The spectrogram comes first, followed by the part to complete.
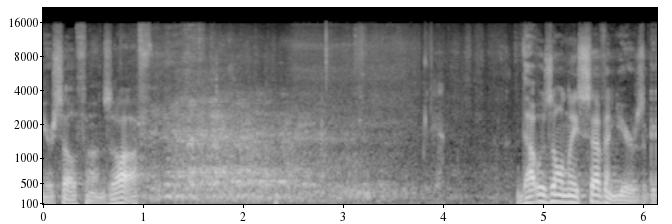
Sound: audience laughter

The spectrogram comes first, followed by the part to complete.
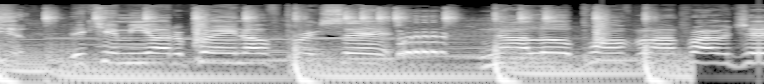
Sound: brr

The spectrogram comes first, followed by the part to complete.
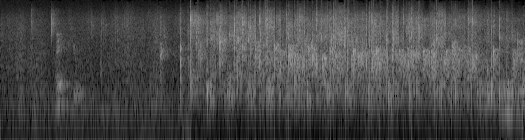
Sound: applause

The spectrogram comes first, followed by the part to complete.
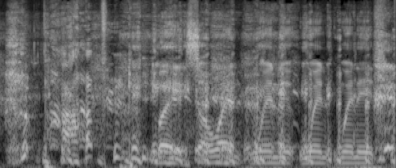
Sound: laughs

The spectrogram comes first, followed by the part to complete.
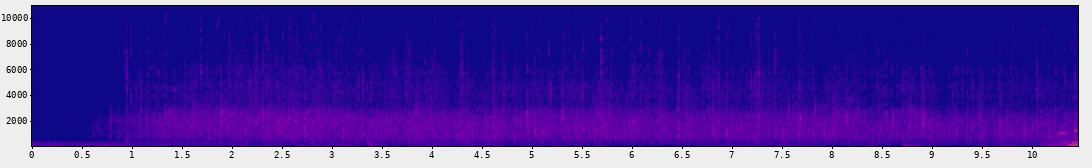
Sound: audience applause

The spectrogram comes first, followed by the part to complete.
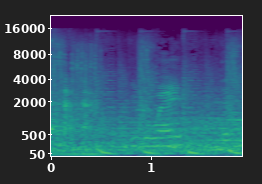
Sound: laughter

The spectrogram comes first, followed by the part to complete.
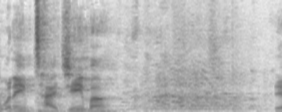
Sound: audience laughing

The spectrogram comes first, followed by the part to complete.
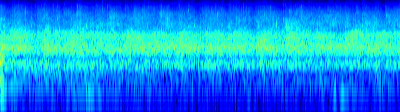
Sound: applause

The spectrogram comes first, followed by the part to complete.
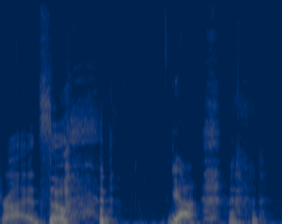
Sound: laughing

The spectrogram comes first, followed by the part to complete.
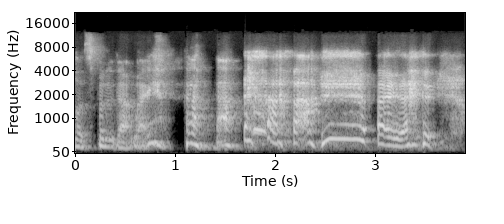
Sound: laugh

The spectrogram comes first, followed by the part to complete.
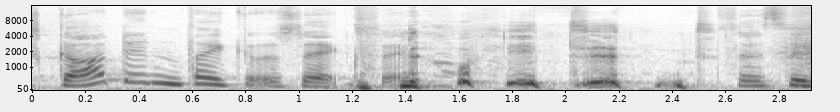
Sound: laughs

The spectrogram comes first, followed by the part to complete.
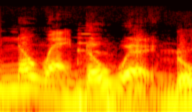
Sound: deeper voice; even deeper voice

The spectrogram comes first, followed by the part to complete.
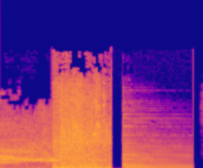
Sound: explosion

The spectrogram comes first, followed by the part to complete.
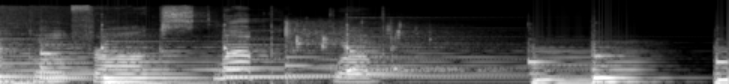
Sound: water splashing; quirky piano music

